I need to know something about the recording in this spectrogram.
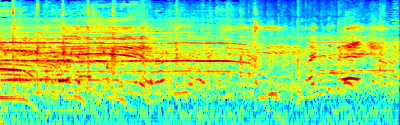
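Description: Indistinct crowd chatter: many overlapping voices talking, with no single clear speaker, and a few steady background tones that fade out about halfway through.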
